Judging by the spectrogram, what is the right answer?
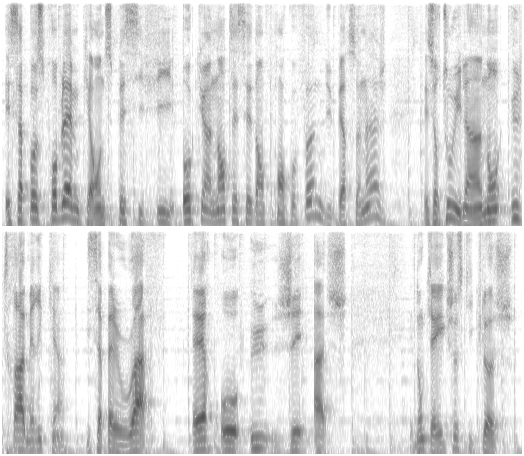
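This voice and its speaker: Man, radio film critic, animated spoken review, mid pitch, faint music underneath. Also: a little fast. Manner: animated, reasoning aloud with fillers.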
